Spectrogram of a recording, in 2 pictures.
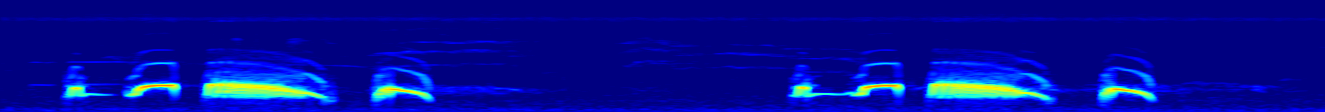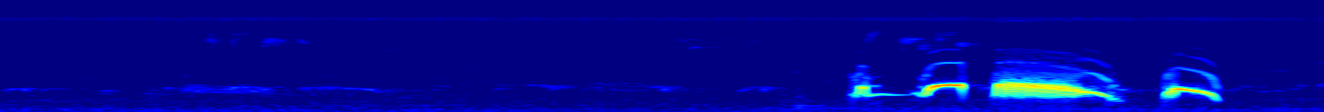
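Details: Repeated lure call of a female spotted dove: three phrases spaced several seconds apart, each of short rising coos, a long falling hoarse coo and a brief closing coo, with a constant high whine.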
